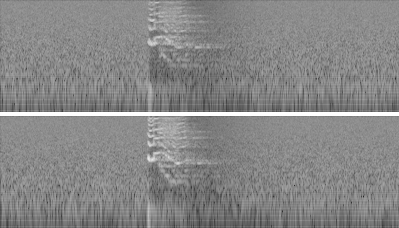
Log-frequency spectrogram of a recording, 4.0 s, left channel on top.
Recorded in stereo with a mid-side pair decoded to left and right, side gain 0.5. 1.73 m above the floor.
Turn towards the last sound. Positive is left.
turn(degrees=-65)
